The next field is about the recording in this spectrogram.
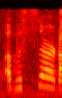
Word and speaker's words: absurd: 那么你看一下，是不是死了变蝴蝶飞走了？你看爱不死的，是不是很荒谬？absurd 的，爱不死的，好，写它的发音，好，absurd 的，爱不死的。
